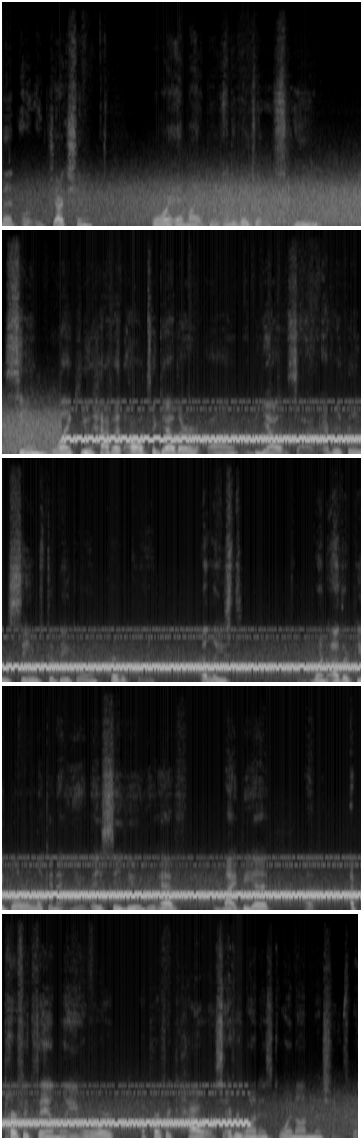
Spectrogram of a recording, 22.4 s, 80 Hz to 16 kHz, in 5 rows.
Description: NAVTEX (SITOR-B), 100 baud, 170 Hz shift, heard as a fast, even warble, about 1200 Hz centre, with speech in English. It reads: ZCZC CB71 CONTAINER ADRIFT IN PSN 27-35S 085-35E. CANCEL THIS MSG 07 0300 UTC. NNNN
